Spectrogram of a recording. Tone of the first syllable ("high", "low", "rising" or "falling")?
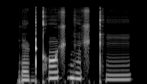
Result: low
